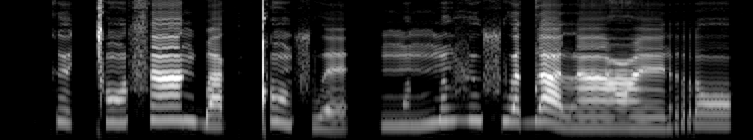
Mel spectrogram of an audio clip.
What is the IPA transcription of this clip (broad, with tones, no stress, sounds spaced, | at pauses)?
k ʏ˦˨ ǀ ɔ̃˦ s ãː˦ ɡ͡b a˨ k ǃ ɔ̃˦˨ sʷ ɛ˨ | ŋʷ ɛ̃˨ ŋ͡m ə̃˦ v ʏ˦ sʷ a˦ d a˦˨ l ãː˨ ʕ ɛ̃ː˨ r ɔ˦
